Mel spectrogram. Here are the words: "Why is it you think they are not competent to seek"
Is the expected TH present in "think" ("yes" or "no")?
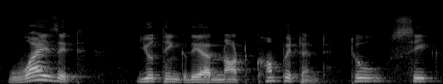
no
